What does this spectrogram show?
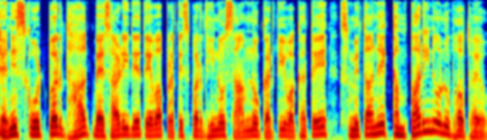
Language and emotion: Gujarati, fearful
